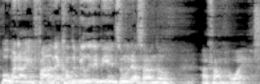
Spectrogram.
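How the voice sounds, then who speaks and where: There is noticeable background noise as a man talks at a medium pitch with ordinary pitch variation. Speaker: podcast co-host. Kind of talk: casual chat.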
